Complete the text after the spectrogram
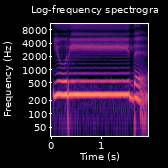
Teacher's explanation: Qalqalah Kubro karena huruf Qalqalah ini sukunnya karena berhenti ya bukan sukun asli dibacanya dipantulkan dengan pantulan yang lebih besar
